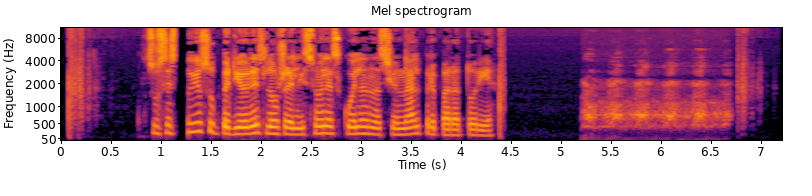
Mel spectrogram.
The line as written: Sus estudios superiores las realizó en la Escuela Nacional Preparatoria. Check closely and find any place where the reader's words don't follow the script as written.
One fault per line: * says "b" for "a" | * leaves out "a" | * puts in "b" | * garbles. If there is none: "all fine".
* says "los" for "las"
